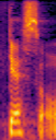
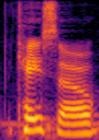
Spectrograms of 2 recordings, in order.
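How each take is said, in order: First: The word has a native Spanish pronunciation. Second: The word has an American English pronunciation. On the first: The speaker calls it right. "It's queso" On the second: The speaker calls it wrong.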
